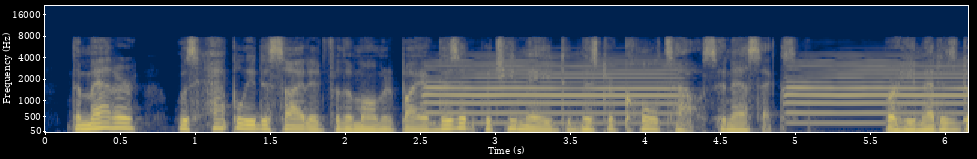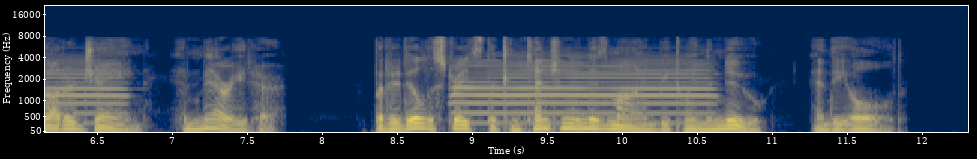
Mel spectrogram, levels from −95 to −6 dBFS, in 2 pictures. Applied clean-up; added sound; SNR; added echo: none; Wind instrument, woodwind instrument; 8 dB; none.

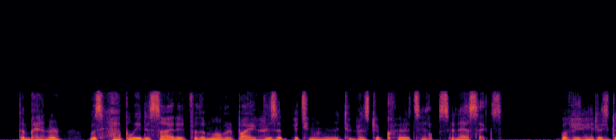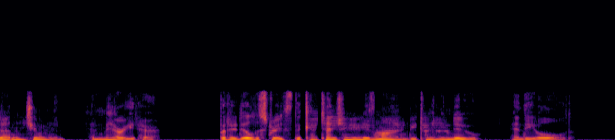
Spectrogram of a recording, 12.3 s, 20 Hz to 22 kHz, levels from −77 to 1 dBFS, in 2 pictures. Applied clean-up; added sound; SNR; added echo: neural diffusion model UNIVERSE++.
